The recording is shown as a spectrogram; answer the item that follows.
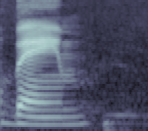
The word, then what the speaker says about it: Bame: For anybody who didn't see it, Kyle Bame. It looks like it's spelled Boehm, but Yeah, it's Bame.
